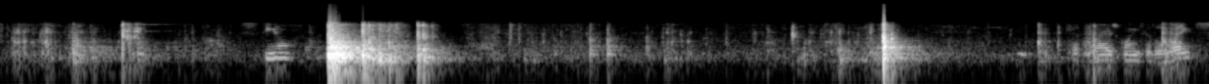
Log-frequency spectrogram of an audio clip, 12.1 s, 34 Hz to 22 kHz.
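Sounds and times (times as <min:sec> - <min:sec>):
sharp knock: 0:03.3 - 0:04.3.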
